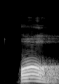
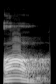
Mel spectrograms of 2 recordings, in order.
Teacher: যখন বলছি অ, অ যতটা সময় উচ্চারণ করছি, আ তার থেকে বেশি সময় উচ্চারণ করছি। কেমন? অর্থাৎ অ কম সময় উচ্চারণ করছি, সেজন্য অ হচ্ছে হ্রস্ব স্বর।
